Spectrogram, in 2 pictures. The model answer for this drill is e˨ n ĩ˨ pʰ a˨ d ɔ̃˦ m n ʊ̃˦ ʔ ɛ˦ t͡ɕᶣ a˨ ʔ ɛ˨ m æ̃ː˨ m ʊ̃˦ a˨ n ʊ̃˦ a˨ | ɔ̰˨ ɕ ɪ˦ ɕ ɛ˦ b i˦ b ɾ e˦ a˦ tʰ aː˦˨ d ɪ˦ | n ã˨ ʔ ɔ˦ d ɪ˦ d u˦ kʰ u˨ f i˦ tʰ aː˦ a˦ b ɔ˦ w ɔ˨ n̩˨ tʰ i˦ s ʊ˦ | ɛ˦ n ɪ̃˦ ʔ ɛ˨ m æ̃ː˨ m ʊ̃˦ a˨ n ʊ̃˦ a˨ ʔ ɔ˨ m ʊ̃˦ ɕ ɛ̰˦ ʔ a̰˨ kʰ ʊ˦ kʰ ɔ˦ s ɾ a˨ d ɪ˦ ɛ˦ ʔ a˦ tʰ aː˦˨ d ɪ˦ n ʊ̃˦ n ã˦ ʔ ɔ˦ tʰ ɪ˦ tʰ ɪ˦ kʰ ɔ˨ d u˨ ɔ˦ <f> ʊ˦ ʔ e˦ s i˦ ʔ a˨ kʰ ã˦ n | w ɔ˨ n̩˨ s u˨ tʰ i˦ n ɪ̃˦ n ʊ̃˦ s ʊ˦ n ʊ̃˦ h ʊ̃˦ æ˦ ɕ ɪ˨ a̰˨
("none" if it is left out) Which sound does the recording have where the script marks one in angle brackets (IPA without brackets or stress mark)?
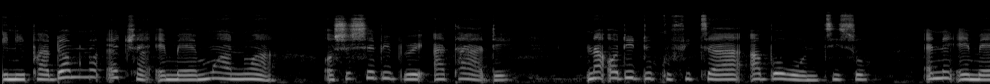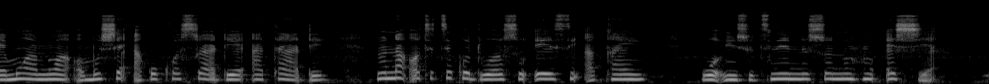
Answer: s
